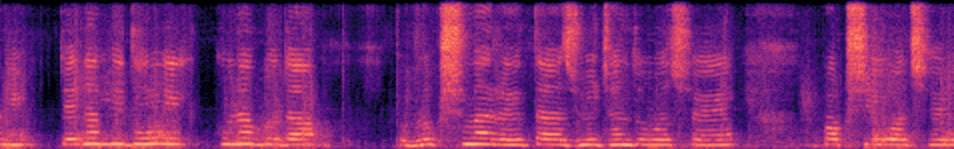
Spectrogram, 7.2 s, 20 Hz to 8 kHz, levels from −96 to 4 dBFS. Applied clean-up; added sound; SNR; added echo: neural separator model SepFormer DNS4.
